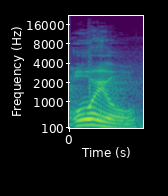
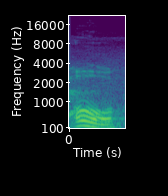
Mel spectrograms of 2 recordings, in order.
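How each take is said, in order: First: Oil drawn out as OY-ul; two-syllable oil. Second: Oil squashed into one syllable, OL; Texan oil. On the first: Showing the girls' word test, oil as careful OY-ul. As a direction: stretch oil into a full OY-ul, louder. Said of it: "one word we were trying to say was oil". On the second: Showing the Texan accent, oil as OL. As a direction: say oil Texan style, as OL without the glide. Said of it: "like you have a Texan accent". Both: Shown as a demonstration.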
